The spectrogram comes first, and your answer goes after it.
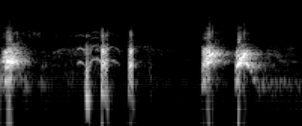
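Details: Toy Poodle barking in short, sharp yips, with a quick burst of three and then a pair a second later, while a person's voice asks whether it is scared.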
